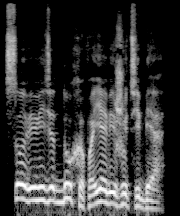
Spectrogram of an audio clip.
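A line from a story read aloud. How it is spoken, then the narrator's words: Snapping retort. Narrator (Russian): огрызнулся Белк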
